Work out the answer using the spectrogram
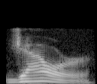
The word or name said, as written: giaour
